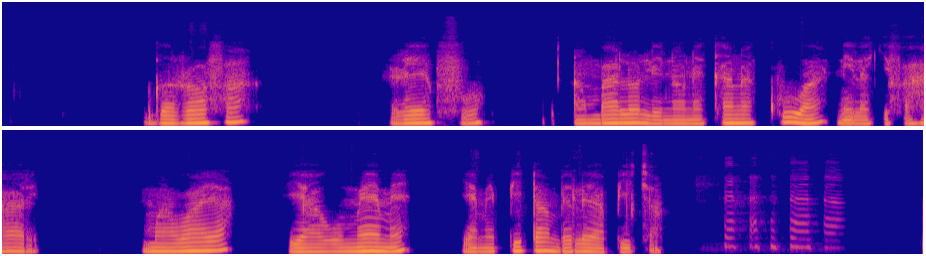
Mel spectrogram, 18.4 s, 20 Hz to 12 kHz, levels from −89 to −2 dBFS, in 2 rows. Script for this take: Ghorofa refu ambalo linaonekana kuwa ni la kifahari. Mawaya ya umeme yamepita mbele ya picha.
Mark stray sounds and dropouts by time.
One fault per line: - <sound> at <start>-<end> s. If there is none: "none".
- laugh at 16.1-17.7 s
